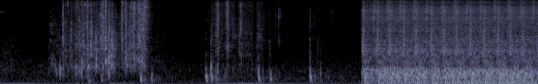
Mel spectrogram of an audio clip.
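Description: A rifle scope clicks as it zooms in.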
